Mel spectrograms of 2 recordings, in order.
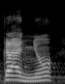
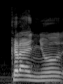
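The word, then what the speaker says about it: Cragno: Se llama Alessio Craño. Craño. Eh, cuando es GN en italiano se pronuncia como una ñ en español.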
